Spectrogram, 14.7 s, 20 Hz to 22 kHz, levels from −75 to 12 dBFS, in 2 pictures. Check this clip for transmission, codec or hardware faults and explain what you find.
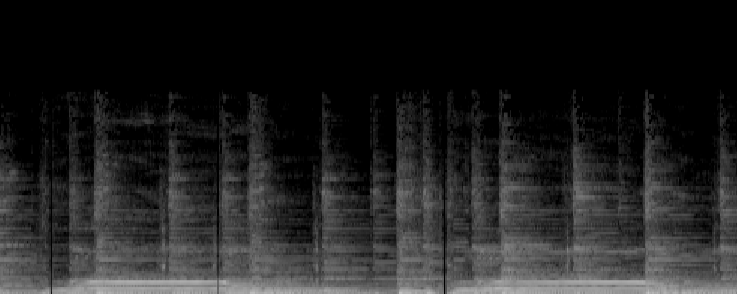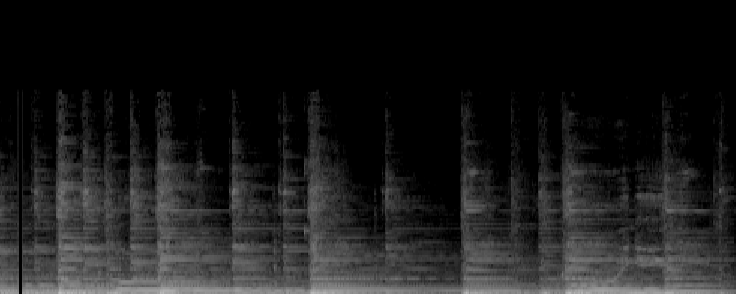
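The clip has one kind of fault, repeated four times. Bluetooth stall at 0.50 to 0.53 s, 2.18 s, 4.44 to 4.47 s and 7.56 to 7.60 s: the sound drops to silence for 17 to 43 ms, then resumes, likely because interference delayed packets and the headphone buffer emptied until resent data arrived.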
